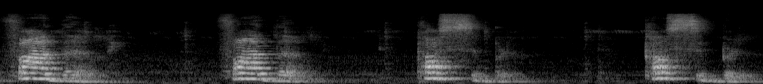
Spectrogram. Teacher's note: So the first one is stressed, second and third unstressed.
